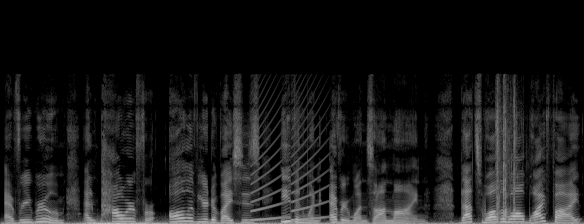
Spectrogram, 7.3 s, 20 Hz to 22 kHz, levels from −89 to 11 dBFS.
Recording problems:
wind noise on the microphone; occasional gusts; 20 dB below the speech
siren; noticeable; from 3 to 4 s; peak 7 dB below the speech
footsteps; noticeable; at 6 s; peak 4 dB below the speech

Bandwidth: 14.5 kHz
